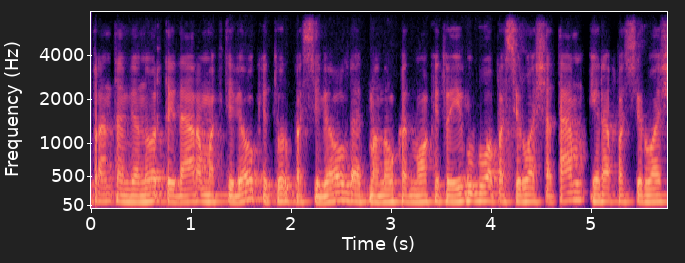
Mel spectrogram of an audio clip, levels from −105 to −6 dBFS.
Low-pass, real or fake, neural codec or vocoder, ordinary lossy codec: 7.2 kHz; real; none; Opus, 24 kbps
